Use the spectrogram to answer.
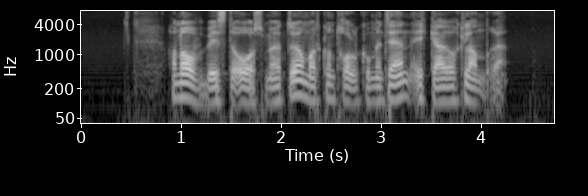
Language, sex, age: Norwegian, male, 27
